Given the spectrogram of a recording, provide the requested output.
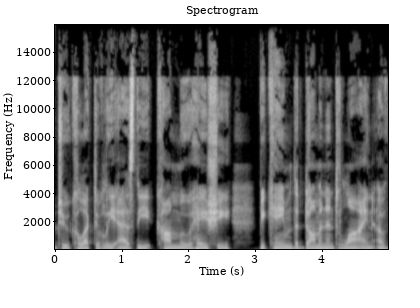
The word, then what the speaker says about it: Heishi: Taira itself is a single kanji, so the phrase Taira clan is a compound of two kanjis pronounced as Heishi, and the phrase Taira house is thus pronounced Heike.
